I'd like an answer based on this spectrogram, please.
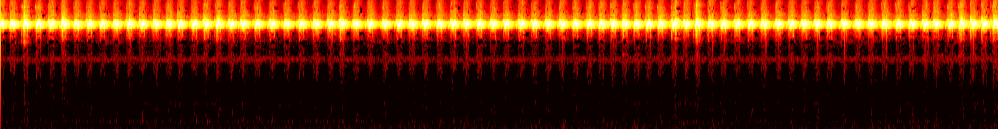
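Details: Loud, clear jangkrik kalung, the two-spotted cricket, whose chirping is claimed to repel rats; an unbroken run of high, ringing pulses close to four per second for twenty seconds, nothing else audible.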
